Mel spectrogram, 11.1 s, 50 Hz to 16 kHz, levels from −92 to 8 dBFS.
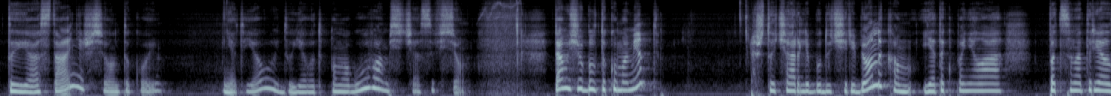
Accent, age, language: native, 20-39, Russian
